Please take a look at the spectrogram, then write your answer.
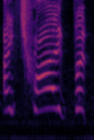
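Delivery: put-on high, teary child voice; tearful little girl. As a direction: hold back tears as a small girl. Child voice near tears.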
